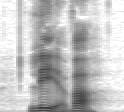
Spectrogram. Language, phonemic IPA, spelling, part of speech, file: Swedish, /²leːva/, leva, verb / noun, Sv-leva.ogg
- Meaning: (verb) 1. to live, to be alive (concretely or figuratively) 2. to live, to be alive (concretely or figuratively): to live (lead one's life somewhere, with someone, or the like)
